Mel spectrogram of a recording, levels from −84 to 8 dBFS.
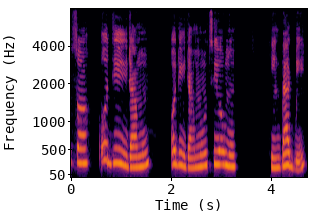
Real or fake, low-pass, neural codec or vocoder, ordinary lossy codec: real; none; none; none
